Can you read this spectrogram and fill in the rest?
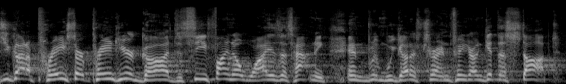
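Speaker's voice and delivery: frightened captain ordering prayer; urgent captain. Retold or imitated. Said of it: "And he says".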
